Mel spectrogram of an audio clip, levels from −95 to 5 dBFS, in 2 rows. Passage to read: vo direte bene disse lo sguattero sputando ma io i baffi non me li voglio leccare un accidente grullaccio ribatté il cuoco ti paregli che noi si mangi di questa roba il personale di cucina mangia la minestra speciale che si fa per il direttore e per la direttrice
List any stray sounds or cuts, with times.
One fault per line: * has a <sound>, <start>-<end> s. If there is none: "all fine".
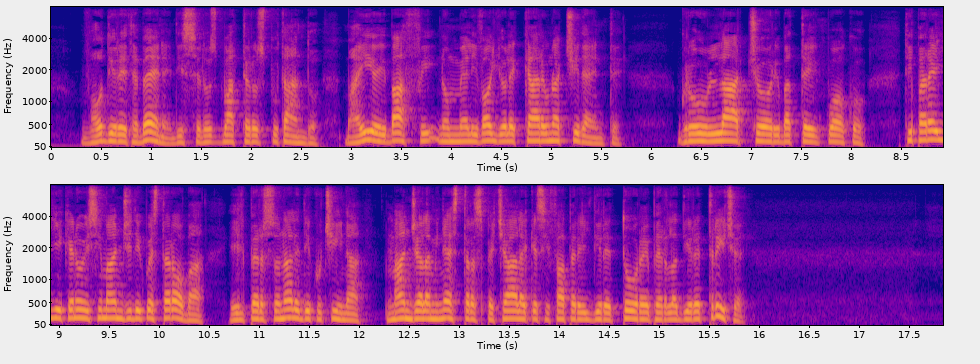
all fine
